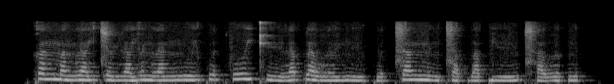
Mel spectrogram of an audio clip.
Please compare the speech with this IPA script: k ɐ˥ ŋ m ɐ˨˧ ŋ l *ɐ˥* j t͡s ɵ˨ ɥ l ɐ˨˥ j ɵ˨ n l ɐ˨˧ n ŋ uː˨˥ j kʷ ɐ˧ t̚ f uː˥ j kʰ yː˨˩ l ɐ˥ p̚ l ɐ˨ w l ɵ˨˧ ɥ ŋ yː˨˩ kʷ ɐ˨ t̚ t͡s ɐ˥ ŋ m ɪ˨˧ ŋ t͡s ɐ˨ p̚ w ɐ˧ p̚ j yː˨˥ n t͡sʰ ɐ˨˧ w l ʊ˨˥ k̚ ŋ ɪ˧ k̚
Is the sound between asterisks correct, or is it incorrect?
incorrect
